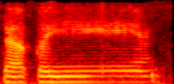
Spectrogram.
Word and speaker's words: مستقيم: فمثلا في قوله تعالى مستقيم، لا تقل مستقيم، لا، مستقيم.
